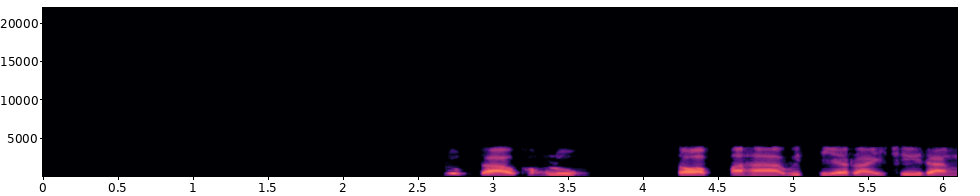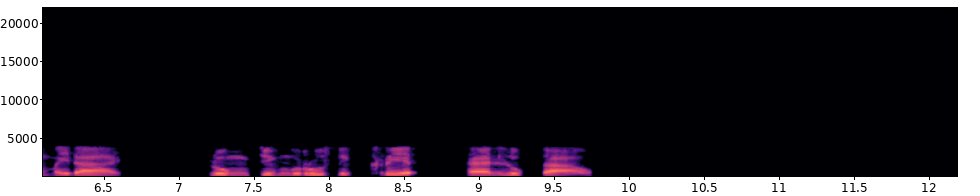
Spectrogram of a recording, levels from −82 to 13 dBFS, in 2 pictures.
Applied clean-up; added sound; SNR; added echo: none; none; none; none.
